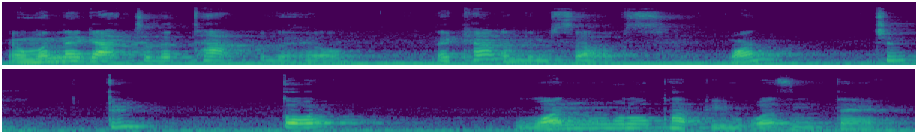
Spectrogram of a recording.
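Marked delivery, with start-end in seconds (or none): none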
